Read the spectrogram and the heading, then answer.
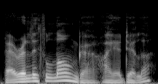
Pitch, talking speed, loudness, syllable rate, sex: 120 Hz, 190 wpm, -19 LUFS, 6.7 syllables/s, male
